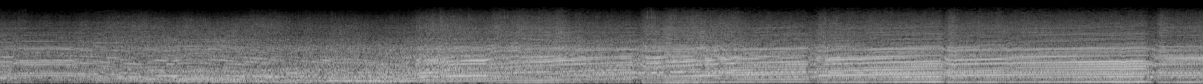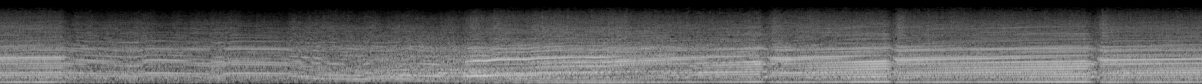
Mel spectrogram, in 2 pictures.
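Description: A motorcycle engine screams at high revs, dropping in pitch when braking for corners and rising again as it accelerates through the gears.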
